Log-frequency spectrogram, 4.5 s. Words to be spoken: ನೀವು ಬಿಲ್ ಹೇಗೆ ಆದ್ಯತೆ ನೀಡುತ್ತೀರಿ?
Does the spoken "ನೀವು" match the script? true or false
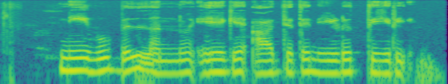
true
